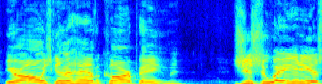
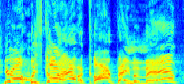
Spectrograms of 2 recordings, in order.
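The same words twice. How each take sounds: First: Said in the usual way. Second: Much higher, louder, cheering it out; celebratory. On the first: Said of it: "Nobody says it in a celebratory voice". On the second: Shown as a demonstration. Comedian mocking debtors, in a mock celebratory cheer. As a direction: sell it like great news. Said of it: "in a celebratory voice".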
